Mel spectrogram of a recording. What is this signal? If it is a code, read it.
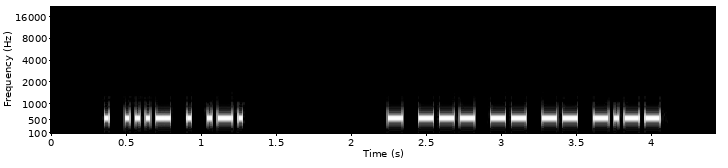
Morse code, heard as a keyed tone, about 34 wpm, 550 Hz. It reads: EVER TOMMY
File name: Ultimate Word List / 35WPM Ultimate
